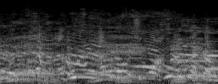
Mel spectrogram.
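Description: Several voices talking over one another in an indistinct jumble of chatter.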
